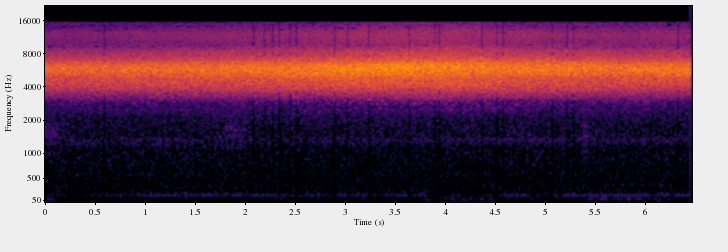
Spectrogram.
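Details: Periodical cicadas of Brood V, 17-year Magicicada, at the intersection of Vine and Walnut in Logan, Ohio: a dense, steady, high-pitched hissing drone, unbroken throughout, swelling slightly in the middle, with faint low hum beneath.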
